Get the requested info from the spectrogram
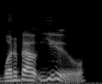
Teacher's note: that slight upward intonation on what about you in English, that's pretty crucial. It signals genuine interest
